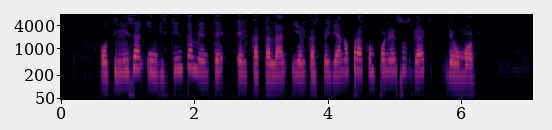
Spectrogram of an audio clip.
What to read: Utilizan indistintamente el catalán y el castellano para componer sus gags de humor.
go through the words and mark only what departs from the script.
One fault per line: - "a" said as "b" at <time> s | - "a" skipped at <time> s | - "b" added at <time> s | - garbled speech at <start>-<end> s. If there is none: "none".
none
